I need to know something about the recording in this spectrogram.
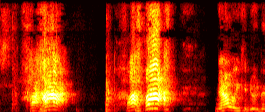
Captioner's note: laughs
